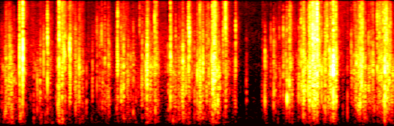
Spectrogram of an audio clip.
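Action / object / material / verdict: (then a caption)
scrape / plastic candy pouch / plastic / none. Fingertips tap and scratch the face of a yellow Halls resealable plastic candy pouch, and fingers crinkle its top edge. The result is dense, crisp, bright crinkling and ticking with almost no low end, broken by a brief silence just past the middle.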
